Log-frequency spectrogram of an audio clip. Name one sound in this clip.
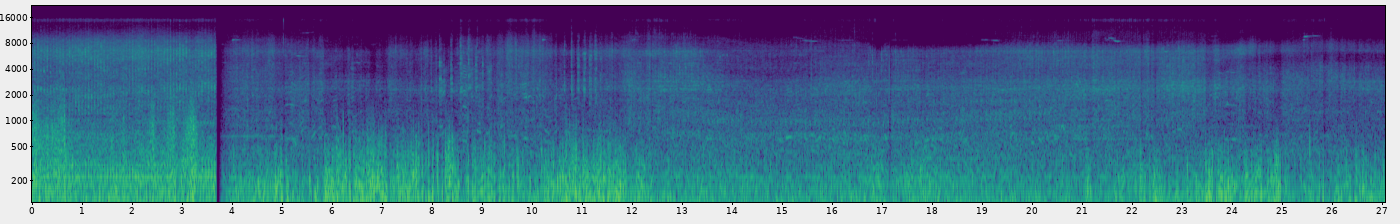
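Wind blows hard into the microphone outdoors.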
